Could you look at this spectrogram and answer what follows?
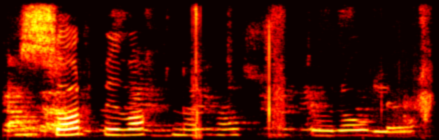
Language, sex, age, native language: Icelandic, male, 8, Icelandic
